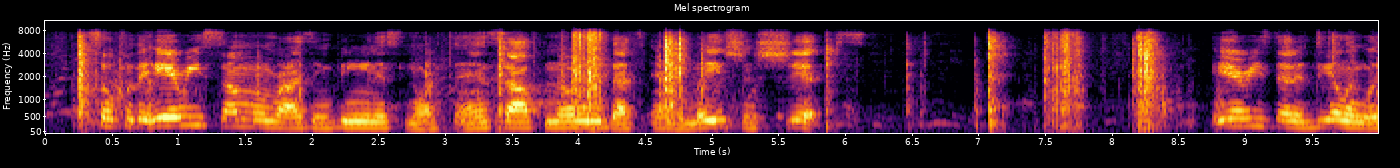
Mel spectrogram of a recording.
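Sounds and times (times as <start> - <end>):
woman speaking: 0.2 - 6.2, 8.8 - 10.0.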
